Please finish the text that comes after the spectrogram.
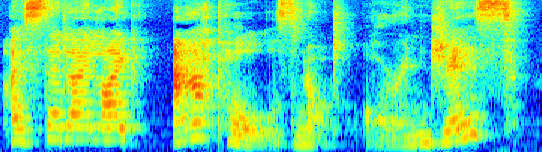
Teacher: So the last important feature is the contrast emphasis. And this has a fall rising intonation where we go down and we go back up again. We want the intonation to fall on the part of the sentence that is correcting or highlighting key information.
